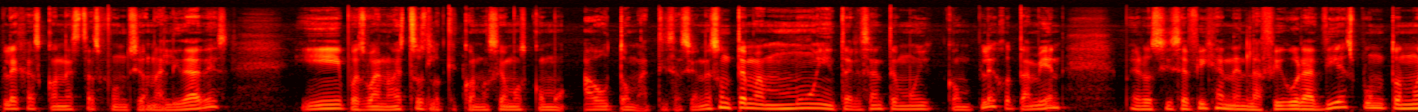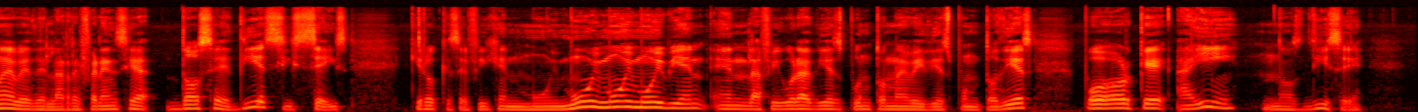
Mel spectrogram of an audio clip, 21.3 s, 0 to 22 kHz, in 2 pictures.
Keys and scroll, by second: 0.1 super+z.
